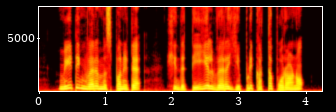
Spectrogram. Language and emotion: Tamil, sad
